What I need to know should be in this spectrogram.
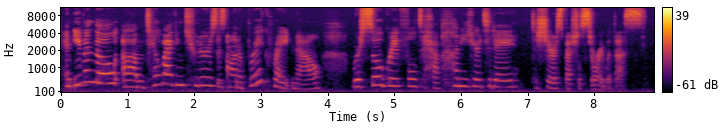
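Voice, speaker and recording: A woman's voice: high-pitched, animated, normal speed, a little hiss or hum. A woman hosting a children's storytime, reading aloud expressively and speaking to young listeners. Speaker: library storytime host.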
